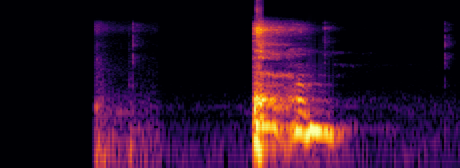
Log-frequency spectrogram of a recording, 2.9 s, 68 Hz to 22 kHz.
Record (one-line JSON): {"cough_length": "2.9 s", "cough_amplitude": 26028, "cough_signal_mean_std_ratio": 0.32, "survey_phase": "alpha (2021-03-01 to 2021-08-12)", "age": "65+", "gender": "Female", "wearing_mask": "No", "symptom_none": true, "smoker_status": "Ex-smoker", "respiratory_condition_asthma": false, "respiratory_condition_other": false, "recruitment_source": "REACT", "submission_delay": "2 days", "covid_test_result": "Negative", "covid_test_method": "RT-qPCR"}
